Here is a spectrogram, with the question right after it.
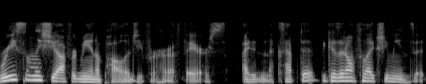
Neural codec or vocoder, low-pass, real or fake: none; 7.2 kHz; real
